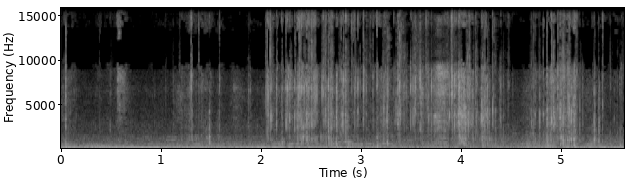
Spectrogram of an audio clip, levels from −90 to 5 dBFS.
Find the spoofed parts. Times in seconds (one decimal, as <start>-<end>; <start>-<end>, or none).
3.5-4.0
